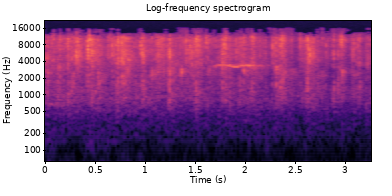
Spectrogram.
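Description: An audience applauds a youth group, with dense, steady clapping from many hands that stays even and continuous throughout.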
